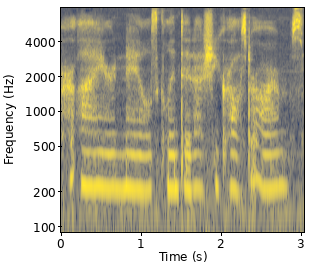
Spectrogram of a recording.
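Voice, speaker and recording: Whispering very slowly, the speaker keeps a soft-spoken delivery. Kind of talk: fiction reading. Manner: whispered, soft.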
